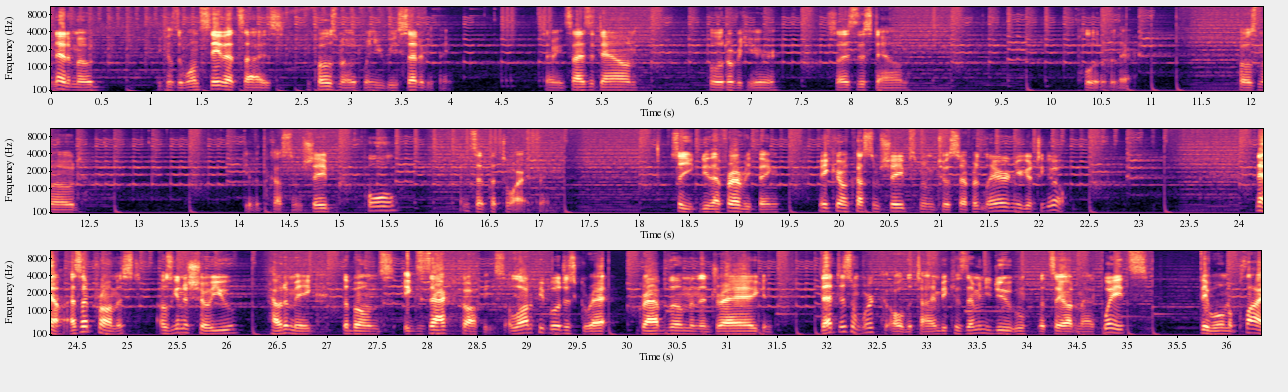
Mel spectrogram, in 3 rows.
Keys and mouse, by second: 1.8 KP_3, 2.9 s, 4.6 g, 7.1-9.0 drag, 7.4 s, 8.8 g, 9.4 s, 10.3 g, 12.1 click, 17.1-18.6 middle drag, 17.6 a.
